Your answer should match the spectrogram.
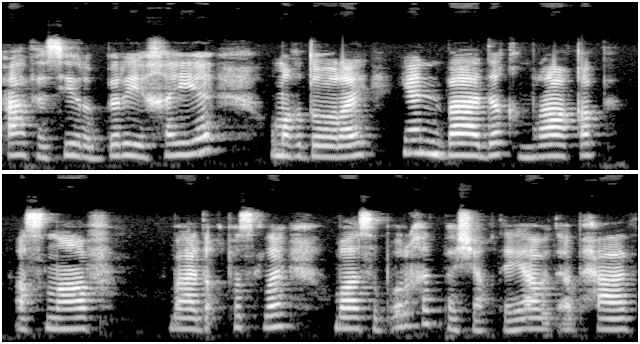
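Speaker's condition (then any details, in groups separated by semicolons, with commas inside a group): No condition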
